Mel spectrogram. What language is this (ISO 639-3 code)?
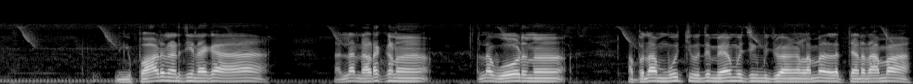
tam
